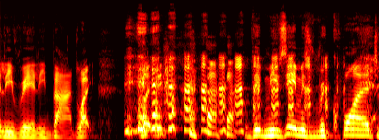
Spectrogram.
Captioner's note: laugh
